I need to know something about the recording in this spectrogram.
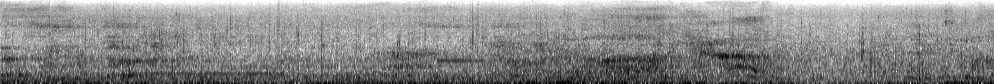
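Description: A small fire crackles softly.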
